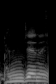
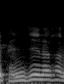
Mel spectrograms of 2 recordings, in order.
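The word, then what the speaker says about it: benzene: 벤진, 알겠죠? 벤젠 아니에요. 벤젠은 일본식 발음이고 영어식으로는 벤진. 네, 여기 이제 E가 E 장모음이에요. 자, 얘 같은 경우 지금은 양쪽의 루이스 구조의 존재 확률이 어때요?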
